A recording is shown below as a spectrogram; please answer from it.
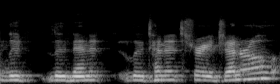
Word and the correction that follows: Lunetterie Générale: I don't know. Oh, Lunetterie Générale, yes.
